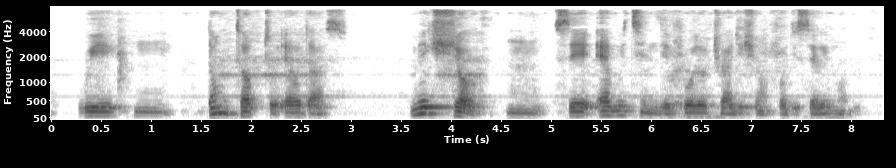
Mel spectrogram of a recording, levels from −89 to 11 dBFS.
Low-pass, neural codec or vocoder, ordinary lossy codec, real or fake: 7.2 kHz; none; MP3, 64 kbps; real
